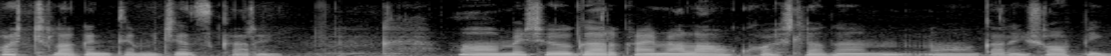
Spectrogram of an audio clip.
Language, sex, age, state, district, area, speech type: Kashmiri, female, 30-45, Jammu and Kashmir, Shopian, rural, spontaneous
